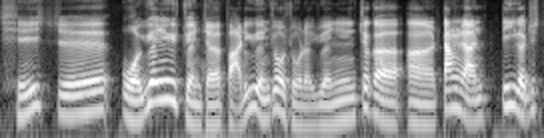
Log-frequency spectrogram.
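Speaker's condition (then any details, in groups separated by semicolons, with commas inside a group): Hearing impairment, mild; unusual high-frequency hearing loss, low frequencies near normal, market hearing aids largely ineffective, uses atypical assistive device; underwent speech rehabilitation therapy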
